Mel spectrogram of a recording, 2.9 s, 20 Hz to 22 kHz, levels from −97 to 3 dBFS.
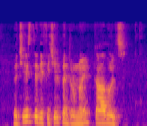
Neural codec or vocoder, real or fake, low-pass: none; real; 9.9 kHz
